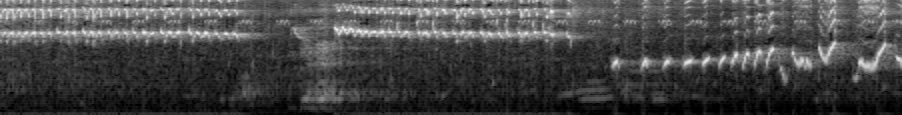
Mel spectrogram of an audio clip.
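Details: Song of a White-rumped shama, played to help stressed shamas regain their fighting spirit: extended high rapid trills separated by a soft low pause, then a quickening series of short rising whistles.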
